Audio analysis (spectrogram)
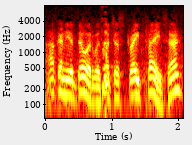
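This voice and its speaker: An actor playing a tough, sardonic male insurance investigator in a 1950s radio drama, talking in a dry, needling deadpan. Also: fairly high pitch, brisk, natural voice. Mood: weary sardonic. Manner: wry, needling, deadpan menace. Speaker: lead detective and narrator. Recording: dull old radio broadcast, faint hiss.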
